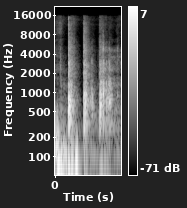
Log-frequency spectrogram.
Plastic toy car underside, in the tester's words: hollow plastic sound um no detail at all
